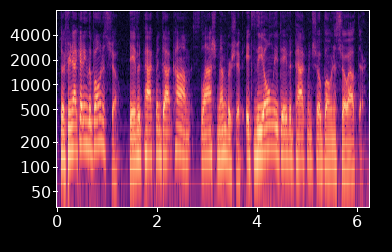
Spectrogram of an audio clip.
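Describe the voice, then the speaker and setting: Briskly and a little mellow, an American male host offers talk-show commentary at a medium pitch, alternating between letters from listeners and his personal remarks.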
